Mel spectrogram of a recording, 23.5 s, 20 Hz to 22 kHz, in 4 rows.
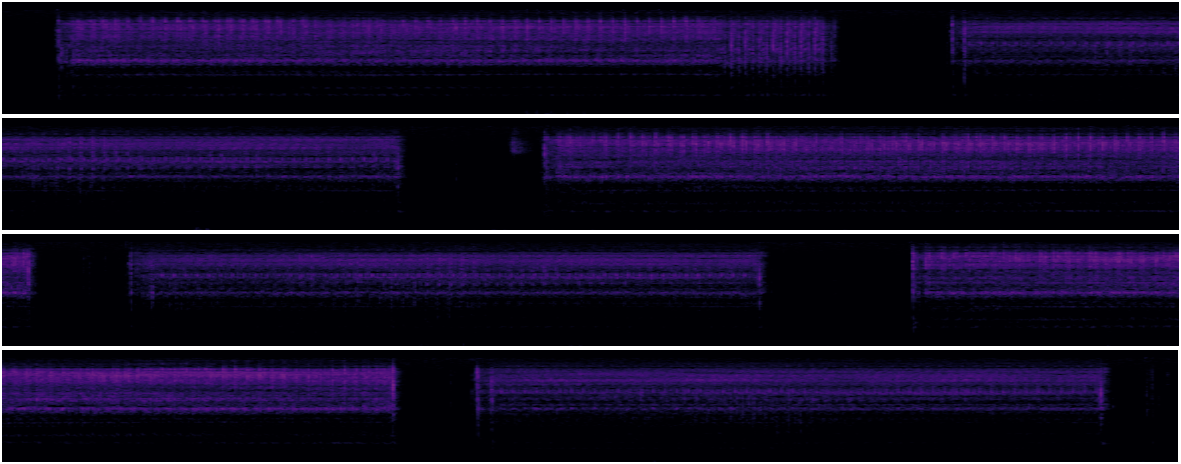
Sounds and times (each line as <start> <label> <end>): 0.3 Super 8 Camera Zoom Motor 8.0
8.6 Super 8 Camera Zoom Motor 15.6
16.3 Super 8 Camera Zoom Motor 23.4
